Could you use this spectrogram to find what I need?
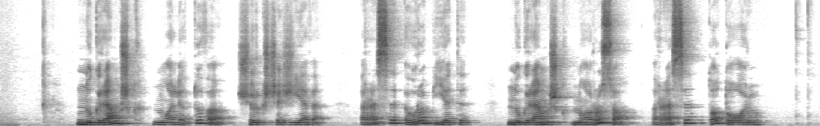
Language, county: Lithuanian, Telšiai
